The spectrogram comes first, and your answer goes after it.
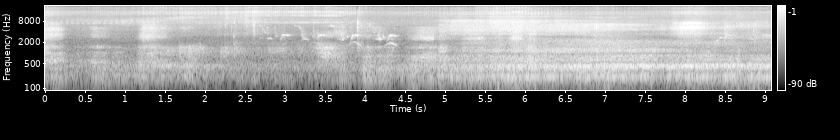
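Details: Honey bees at a backyard hive in Texas during an inspection on a hot day near 92F, after three weeks of rain: a steady low droning hum that grows louder in the second half, with short high bird chirps above.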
